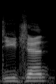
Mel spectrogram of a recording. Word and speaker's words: Djent: I pronounce it Djent. Yeah, the D isn't silent. It's not like Django.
